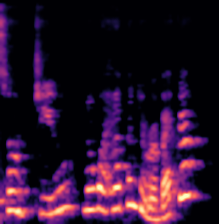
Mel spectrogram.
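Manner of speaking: small, very high-pitched little voice. Retelling what the speaker's sister Lillian asked back then, Lillian's little high-pitched voice. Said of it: "in this little kind of high-pitched voice".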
